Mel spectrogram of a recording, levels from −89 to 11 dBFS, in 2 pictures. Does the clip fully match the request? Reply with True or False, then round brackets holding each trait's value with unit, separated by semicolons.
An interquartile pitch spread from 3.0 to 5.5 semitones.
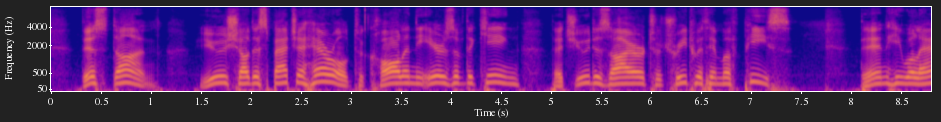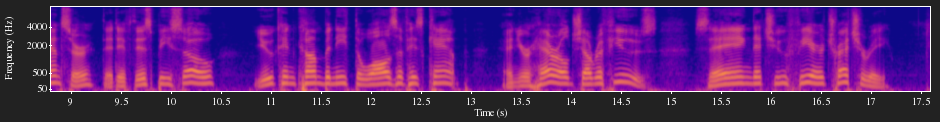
False (2.6 semitones)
